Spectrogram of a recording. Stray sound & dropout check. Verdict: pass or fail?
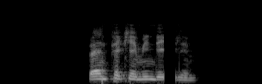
fail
